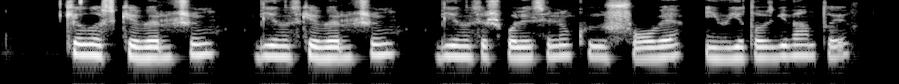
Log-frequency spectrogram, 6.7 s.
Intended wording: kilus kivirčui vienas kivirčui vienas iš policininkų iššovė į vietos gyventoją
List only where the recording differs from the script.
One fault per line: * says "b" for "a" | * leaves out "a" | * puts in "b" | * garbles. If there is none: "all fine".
all fine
